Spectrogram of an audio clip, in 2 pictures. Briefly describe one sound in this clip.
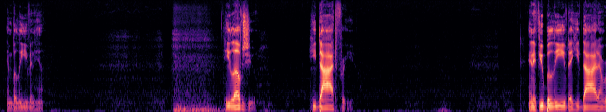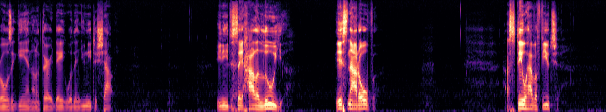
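A man speaks into a microphone in bursts with long pauses, heard through a loudspeaker.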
